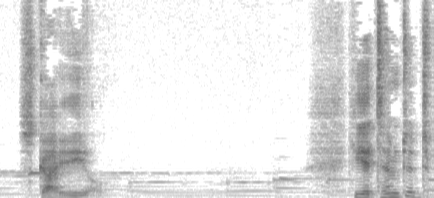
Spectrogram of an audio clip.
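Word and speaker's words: scáil: word foreshadow s-c-a-i-l and hovered over the pronunciation sky eel he attempted to pronounce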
